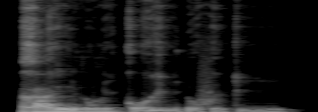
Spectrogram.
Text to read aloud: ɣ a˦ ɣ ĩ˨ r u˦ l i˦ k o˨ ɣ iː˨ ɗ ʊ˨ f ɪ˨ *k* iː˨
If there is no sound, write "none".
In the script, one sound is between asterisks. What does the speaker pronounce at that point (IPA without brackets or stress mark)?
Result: k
